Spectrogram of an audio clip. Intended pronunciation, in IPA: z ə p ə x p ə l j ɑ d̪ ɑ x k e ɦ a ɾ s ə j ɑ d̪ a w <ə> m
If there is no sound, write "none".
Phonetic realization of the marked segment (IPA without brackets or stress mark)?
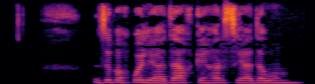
ə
